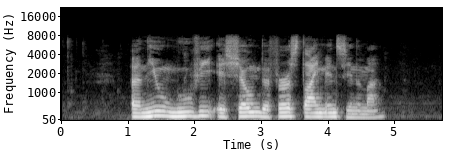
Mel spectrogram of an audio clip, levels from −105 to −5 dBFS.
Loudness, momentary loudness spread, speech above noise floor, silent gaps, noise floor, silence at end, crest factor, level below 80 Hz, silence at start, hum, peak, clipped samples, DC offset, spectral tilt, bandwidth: -19 LUFS; 13 LU; 48 dB; none; -66 dBFS; 0.85 s; 16 dB; -54 dBFS; 1.05 s; none; -4 dBFS; under 0.1%; under 0.1%; -8.5 dB/octave; 7.4 kHz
